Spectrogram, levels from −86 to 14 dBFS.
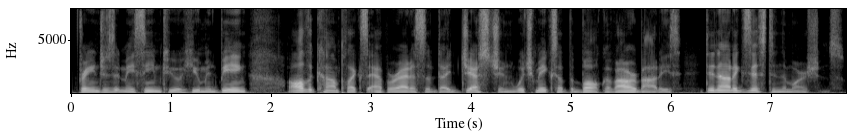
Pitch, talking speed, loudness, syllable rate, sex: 105 Hz, 225 wpm, -21 LUFS, 5.8 syllables/s, male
